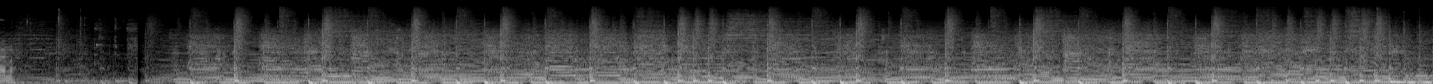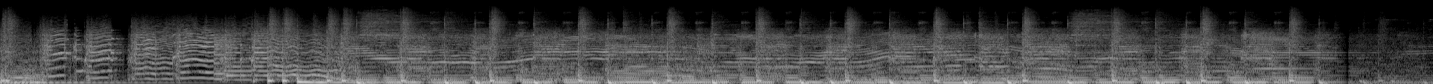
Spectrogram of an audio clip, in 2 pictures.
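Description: Background rock music with guitar and a steady beat, coming in about a second and a half in; it briefly drops away near the middle with a wavering, sliding sound before the full beat returns.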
